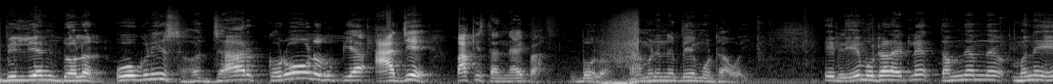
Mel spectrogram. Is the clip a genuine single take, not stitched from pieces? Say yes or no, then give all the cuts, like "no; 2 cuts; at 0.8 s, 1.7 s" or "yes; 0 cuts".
no; 1 cut; at 6.2 s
